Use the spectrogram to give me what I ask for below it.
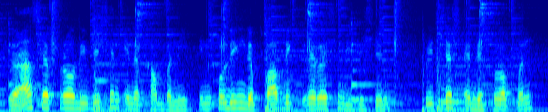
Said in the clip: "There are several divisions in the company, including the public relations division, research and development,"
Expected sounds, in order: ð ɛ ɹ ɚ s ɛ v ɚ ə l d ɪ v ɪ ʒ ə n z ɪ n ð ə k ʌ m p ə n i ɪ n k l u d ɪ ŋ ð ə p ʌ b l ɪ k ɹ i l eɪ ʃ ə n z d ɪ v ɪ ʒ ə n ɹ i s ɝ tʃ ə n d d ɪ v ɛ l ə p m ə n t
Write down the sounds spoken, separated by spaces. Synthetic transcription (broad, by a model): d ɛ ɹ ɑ s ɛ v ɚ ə l d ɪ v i s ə n ɪ n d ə k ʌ m p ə n i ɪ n k l u d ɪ ŋ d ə p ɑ b l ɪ k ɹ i l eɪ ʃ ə n d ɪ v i s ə n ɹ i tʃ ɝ s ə n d d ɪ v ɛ l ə p m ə n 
